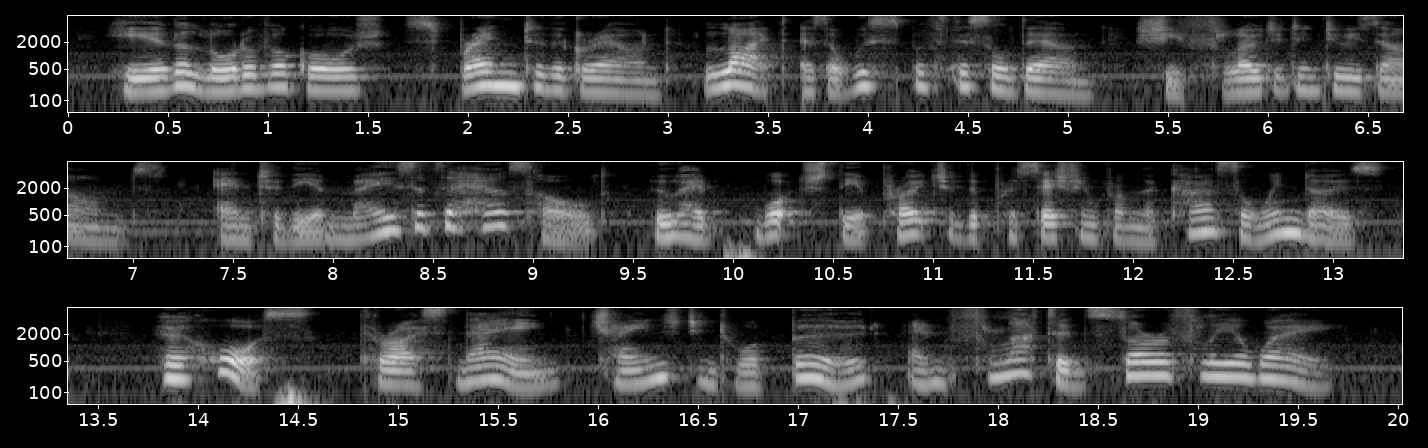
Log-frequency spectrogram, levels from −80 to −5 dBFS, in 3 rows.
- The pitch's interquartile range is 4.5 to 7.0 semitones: Yes, average, 5.1 semitones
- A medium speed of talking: Yes, average, 155 wpm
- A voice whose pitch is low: No, medium, 175 Hz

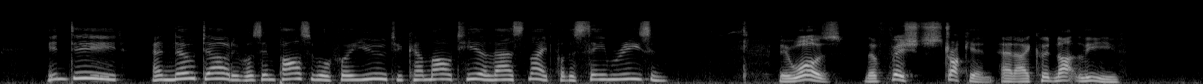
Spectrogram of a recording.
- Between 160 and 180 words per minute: No, average, 150 wpm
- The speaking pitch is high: Yes, high, 215 Hz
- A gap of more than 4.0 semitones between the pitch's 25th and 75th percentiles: Yes, average, 5.0 semitones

